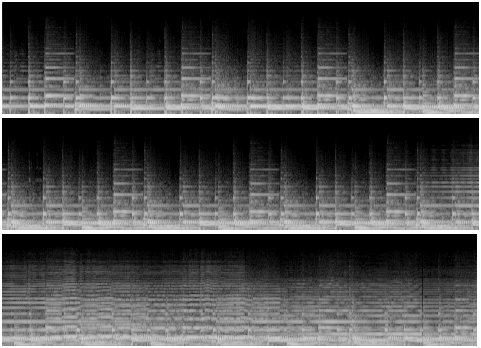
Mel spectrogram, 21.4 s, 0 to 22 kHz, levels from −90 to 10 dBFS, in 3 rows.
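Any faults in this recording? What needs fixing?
Nothing in the audio calls for a fix. No faults turn up anywhere in it, so it can stay as it is.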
